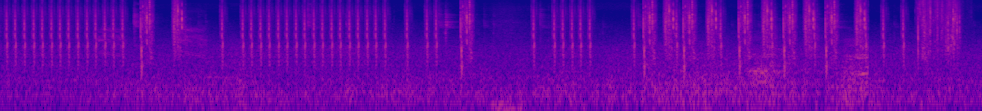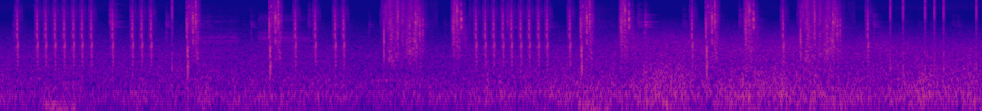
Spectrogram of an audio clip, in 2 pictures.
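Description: Game menu clicks tick quickly as a list scrolls.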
